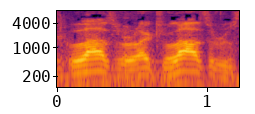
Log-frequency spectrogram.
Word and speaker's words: Lazarus: Pronounce the first name for me. Lazarus, the Bible guy. Lazarus.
